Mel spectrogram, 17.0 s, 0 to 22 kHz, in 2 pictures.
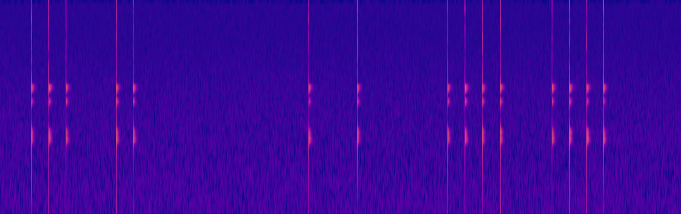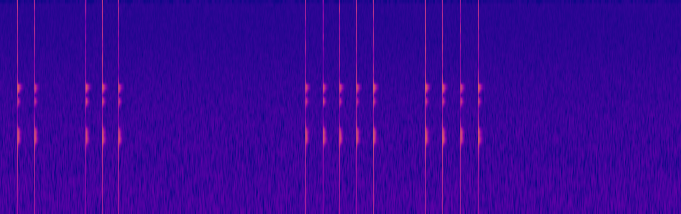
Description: Tap code, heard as taps on glass, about 5 knocks a second. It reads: M ATH Y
